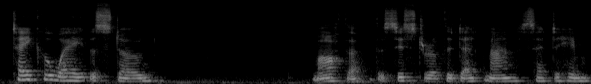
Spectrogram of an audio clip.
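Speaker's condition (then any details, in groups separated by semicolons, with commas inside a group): No condition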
